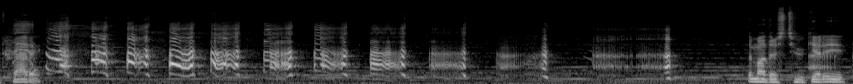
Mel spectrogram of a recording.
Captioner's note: laughs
